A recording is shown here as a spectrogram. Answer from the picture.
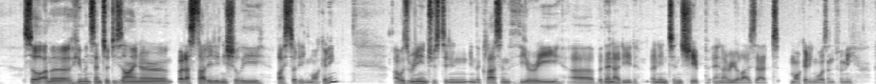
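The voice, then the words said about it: French accent. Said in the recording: “This is back in France, obviously. I can hear the accent.”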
